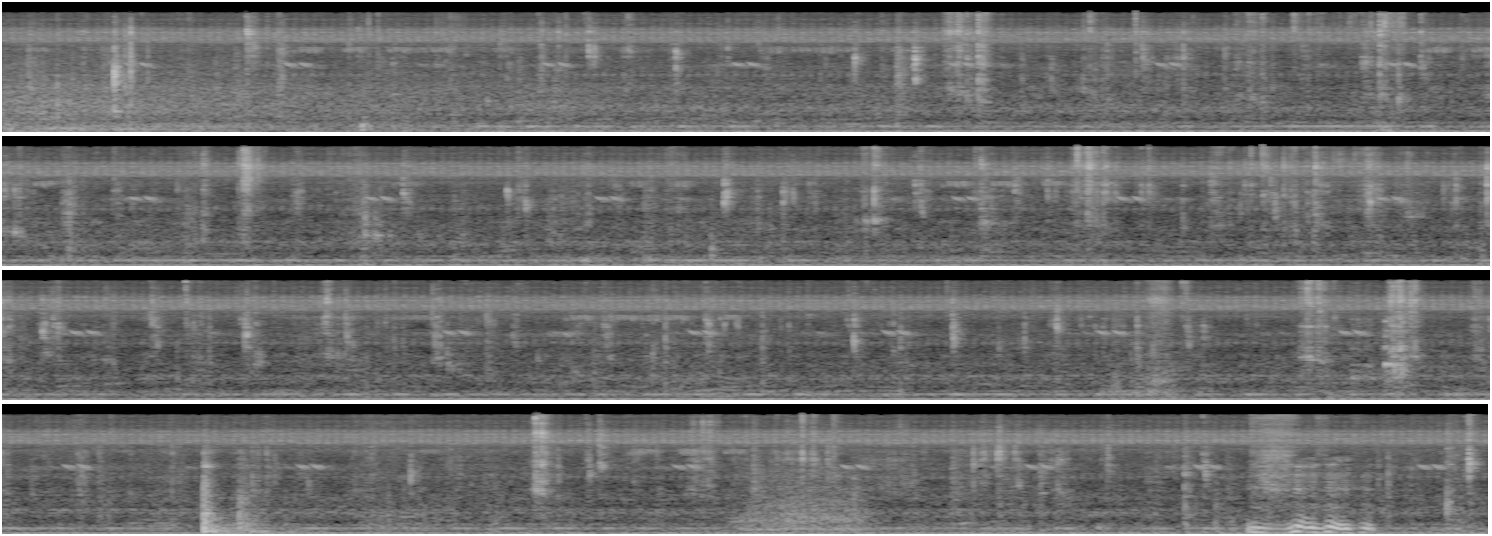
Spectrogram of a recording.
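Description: Chewing and crunching of deep-fried crab, with scattered short cracks of shell being broken by hand, over a steady high chirring of crickets and a low steady hum.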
